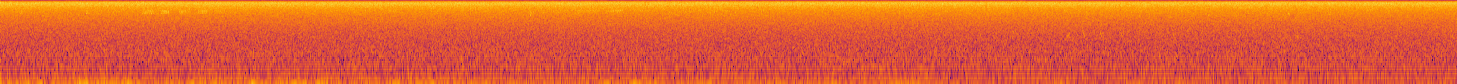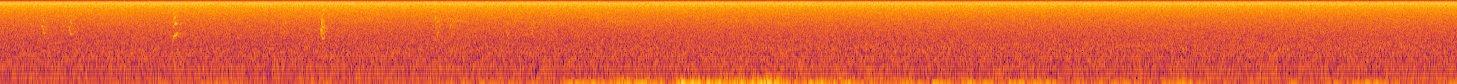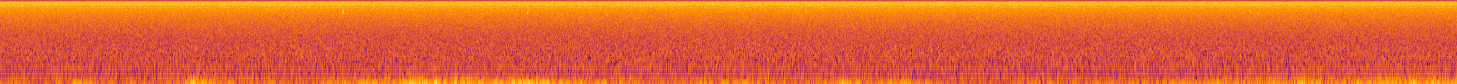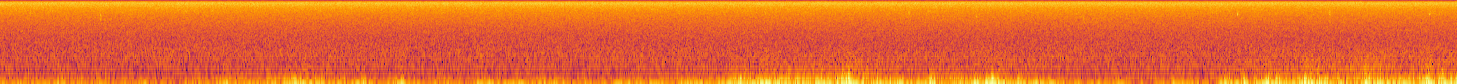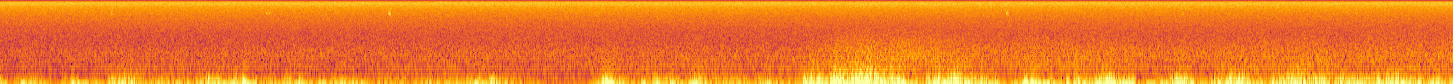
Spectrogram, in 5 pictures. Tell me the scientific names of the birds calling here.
Zonotrichia leucophrys, Leucosticte tephrocotis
